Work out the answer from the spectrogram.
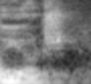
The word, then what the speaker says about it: George: Y entonces tuve que ponerle la G y pronunciar el Jorge en inglés, George.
